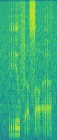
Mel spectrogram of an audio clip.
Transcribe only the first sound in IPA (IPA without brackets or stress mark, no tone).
rʲ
